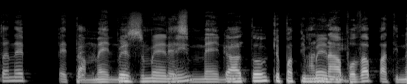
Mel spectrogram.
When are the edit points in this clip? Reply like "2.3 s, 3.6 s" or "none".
none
